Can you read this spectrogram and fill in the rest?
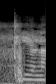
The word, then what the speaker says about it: till: Till I get back some of my massage clients. – 这个 till 注意元音不是一个 e，你刚刚说的 till，我们要 till。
